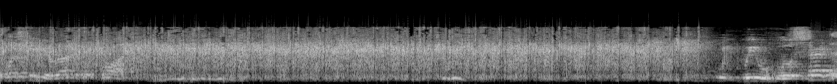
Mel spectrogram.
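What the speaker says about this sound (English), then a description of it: "let's give you a round of applause." Audience applause fills a conference panel session, a sustained dense wash of clapping that holds steady at close range before thinning out near the end.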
